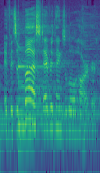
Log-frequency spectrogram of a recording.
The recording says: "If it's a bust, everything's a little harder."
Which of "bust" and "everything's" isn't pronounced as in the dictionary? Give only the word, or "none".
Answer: none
